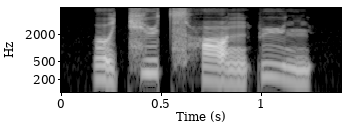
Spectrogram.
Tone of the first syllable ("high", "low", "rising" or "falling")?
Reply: low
